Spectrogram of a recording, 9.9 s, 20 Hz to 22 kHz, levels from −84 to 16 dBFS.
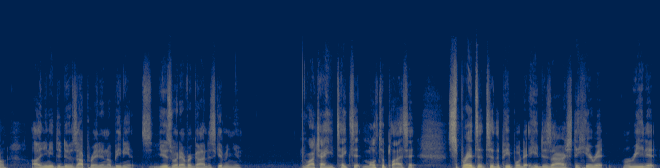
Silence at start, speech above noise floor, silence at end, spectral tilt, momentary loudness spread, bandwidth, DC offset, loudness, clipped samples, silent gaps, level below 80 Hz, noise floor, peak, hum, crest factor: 0 s; 40 dB; 0.1 s; -5.5 dB/octave; 14 LU; 14.5 kHz; under 0.1%; -28 LUFS; under 0.1%; none; -56 dBFS; -67 dBFS; -6 dBFS; none; 22 dB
